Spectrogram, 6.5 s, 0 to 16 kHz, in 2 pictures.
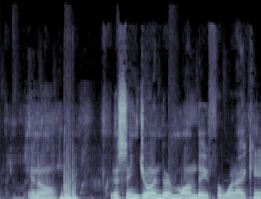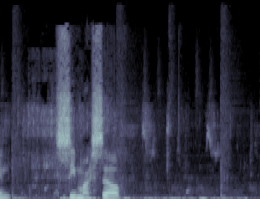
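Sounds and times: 
small splashes and trickles: 0.0s - 1.8s, 3.2s - 6.5s
water lapping and dripping at the shore of the Hudson River: 0.0s - 6.5s
speech: 0.4s - 4.9s.

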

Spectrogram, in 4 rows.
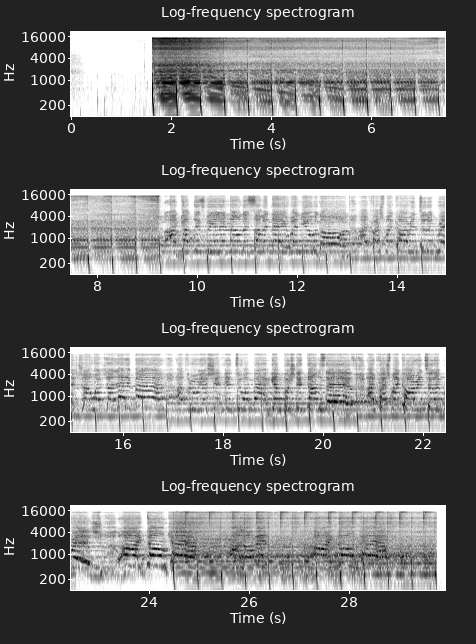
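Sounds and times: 
bright upbeat song with a driving beat: 1.6s - 29.8s.

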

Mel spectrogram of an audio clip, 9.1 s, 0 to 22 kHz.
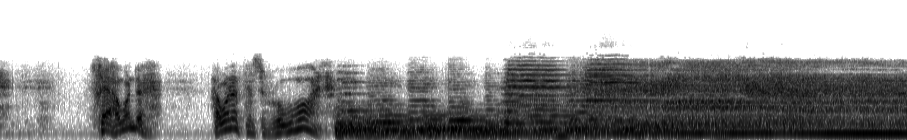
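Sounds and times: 
speech: 1.0s - 5.5s
bus engine revving and accelerating on snow-covered mountain roads: 5.2s - 9.0s.

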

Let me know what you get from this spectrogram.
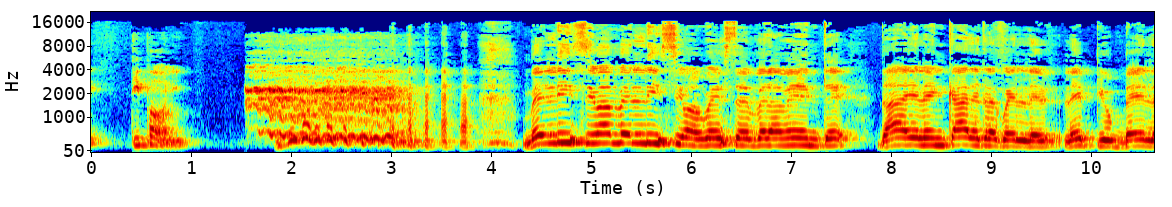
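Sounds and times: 
speech: 0.4s - 1.1s, 1.9s - 10.6s
horse whinnying: 1.5s - 3.3s.

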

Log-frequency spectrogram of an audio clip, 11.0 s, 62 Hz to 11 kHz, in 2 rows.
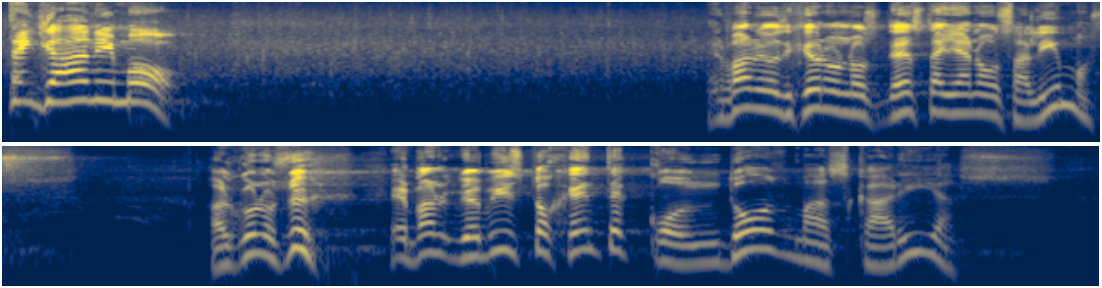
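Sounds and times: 
speech: 0.0s - 1.0s, 3.5s - 5.7s, 6.5s - 10.5s
audience clapping at a Christian worship service: 0.0s - 4.6s.

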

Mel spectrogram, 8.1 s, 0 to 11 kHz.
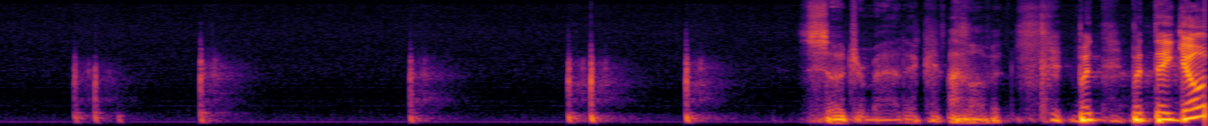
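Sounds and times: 
sharp knocks on wood: 3.8s - 4.8s
speech: 5.5s - 8.0s.

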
